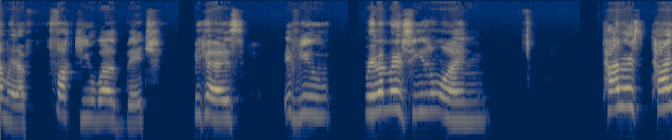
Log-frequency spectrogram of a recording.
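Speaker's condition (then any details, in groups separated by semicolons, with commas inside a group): Cerebral palsy, spastic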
